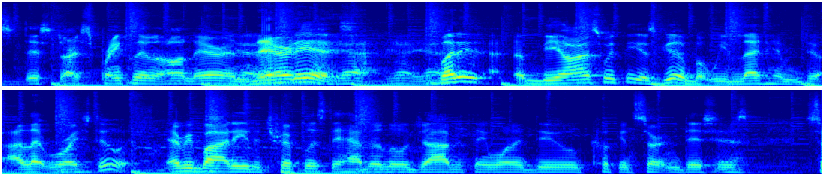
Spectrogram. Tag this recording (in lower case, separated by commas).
music, speech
